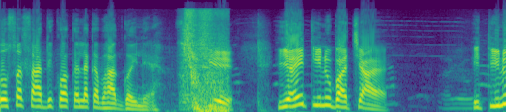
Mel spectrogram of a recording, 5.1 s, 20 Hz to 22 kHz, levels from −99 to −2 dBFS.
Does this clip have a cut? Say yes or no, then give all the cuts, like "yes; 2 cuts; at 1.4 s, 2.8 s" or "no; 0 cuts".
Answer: yes; 1 cut; at 2.0 s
